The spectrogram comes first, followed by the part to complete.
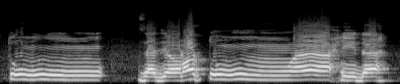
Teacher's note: کیونکہ تنوین کے بعد یہاں واو ہے اور یہ قاعدہ ابھی میں نے آپ کو بتایا ہے اوپر. تو اب یہاں تنوین کو واو میں مکس کر کے غنہ کر کے پڑھیں گے. تا واو دو پیش تم زجرۃ واحدہ.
